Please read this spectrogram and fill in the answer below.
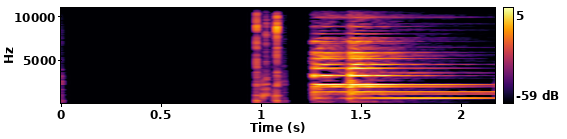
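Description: Sound effects for an animated subscribe button: a quick double mouse-click about a second in, followed at once by a bright notification bell chime that rings on and slowly fades.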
